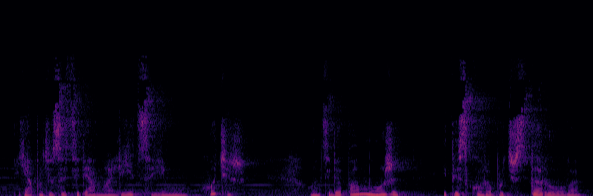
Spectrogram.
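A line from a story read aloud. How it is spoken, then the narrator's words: Girlfriend, trusting whisper. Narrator (Russian): подружка доверчиво шептала ей в самое ухо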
